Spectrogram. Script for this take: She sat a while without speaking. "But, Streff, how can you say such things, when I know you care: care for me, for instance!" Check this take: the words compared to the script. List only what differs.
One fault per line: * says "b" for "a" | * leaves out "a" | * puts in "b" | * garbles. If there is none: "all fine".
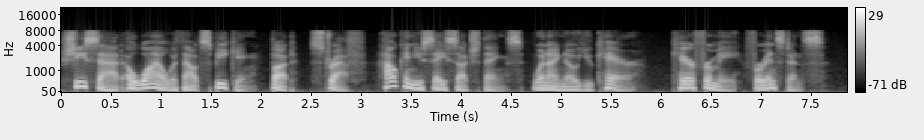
all fine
